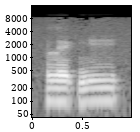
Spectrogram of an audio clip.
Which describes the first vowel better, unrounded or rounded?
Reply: unrounded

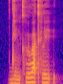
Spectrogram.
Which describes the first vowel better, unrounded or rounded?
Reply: unrounded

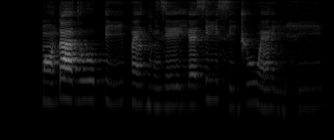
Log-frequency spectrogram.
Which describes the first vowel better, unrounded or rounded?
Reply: rounded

